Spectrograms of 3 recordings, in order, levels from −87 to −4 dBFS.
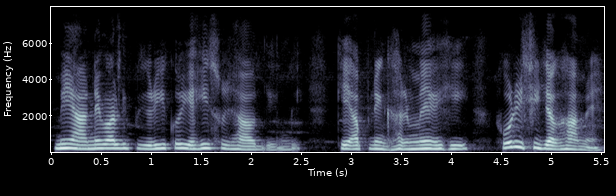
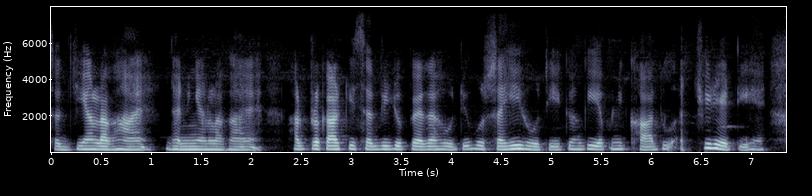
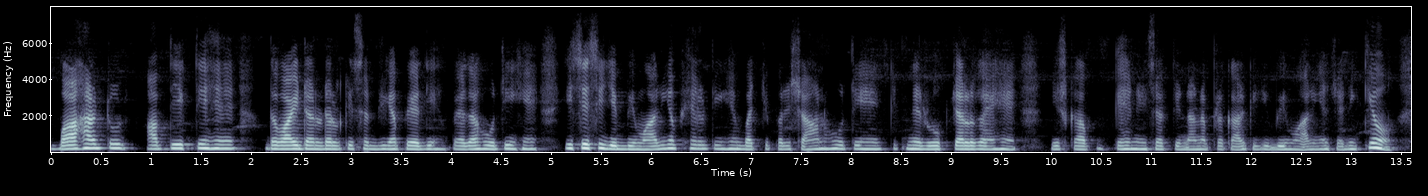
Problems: none marked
